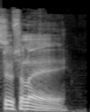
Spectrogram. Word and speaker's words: Cirque du Soleil: Does he say it properly? – Probably not. – Am I? – Yes. – Cirque du Soleil. Soleil.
